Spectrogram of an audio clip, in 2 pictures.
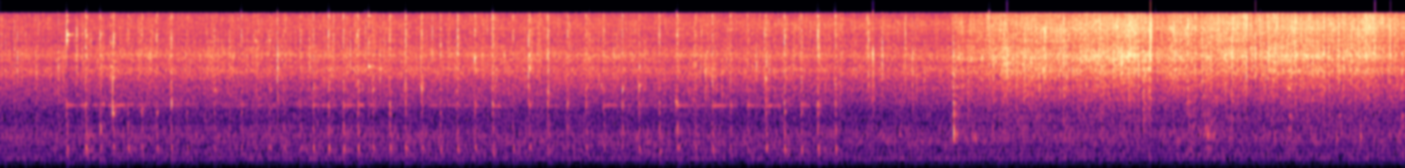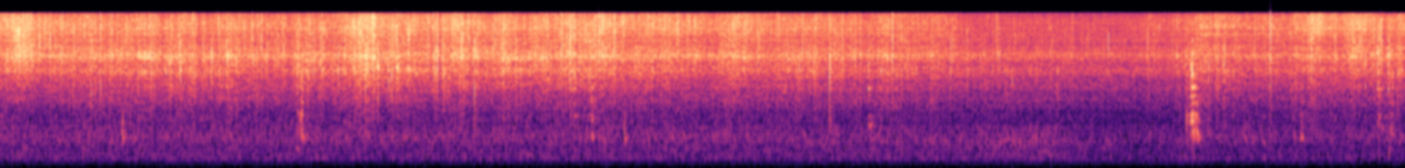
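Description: Vegetable strips sizzling in oil in a small frying pan on a portable gas stove. For the first eight seconds or so there is quick, dense clicking of chopsticks beating eggs in a bowl. From about nine seconds in the sizzling gets louder as chopsticks stir the pan, with occasional taps against it.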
